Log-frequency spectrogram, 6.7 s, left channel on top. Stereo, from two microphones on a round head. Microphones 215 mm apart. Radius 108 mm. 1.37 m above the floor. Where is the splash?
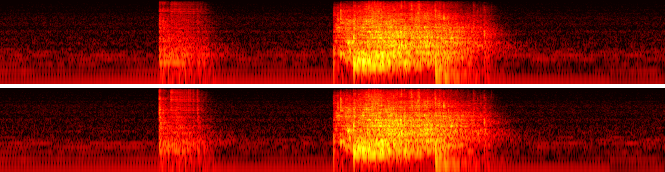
10° right (ahead or behind), 1.0 m.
